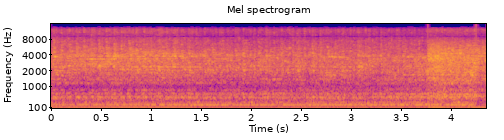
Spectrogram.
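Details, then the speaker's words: 1979 Chevrolet C20 camper special with 454 big-block V8, revived after sitting about 13 years, cruising about a mile and a half in: steady deep V8 drone, even low hum, no knocks or misses; normal running. "still running good that's uh I don't know about a mile and a half into it clear enough"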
